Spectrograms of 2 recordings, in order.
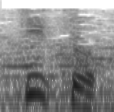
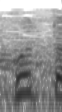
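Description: First: The first vowel is i. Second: The first vowel is u. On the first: The speaker calls it right. "а как «китту»" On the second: The speaker calls it wrong. "и не «кутту»"

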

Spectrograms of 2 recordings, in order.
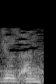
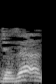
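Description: First: The first vowel is a u sound. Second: The first vowel is an a sound. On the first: The speaker calls it right. "Нам джузан должно быть" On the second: The speaker calls it wrong. "Нам джузан должно быть"

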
